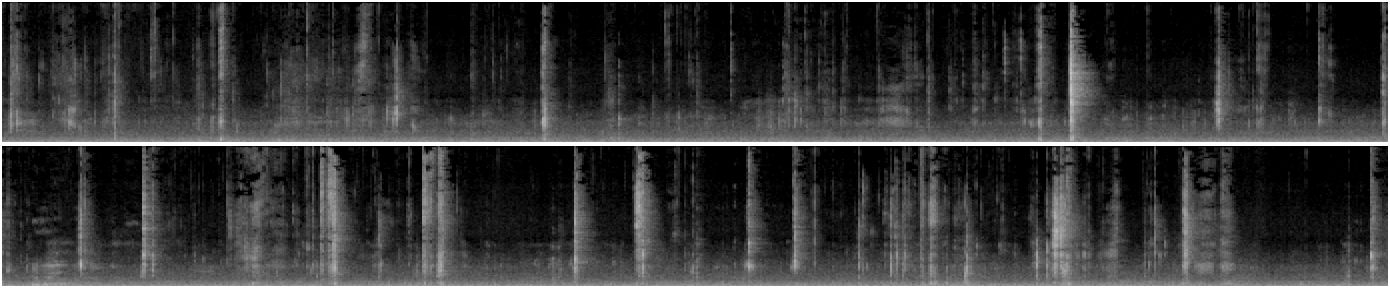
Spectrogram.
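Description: A young woman chews food noisily, with wet smacking sounds close by.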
